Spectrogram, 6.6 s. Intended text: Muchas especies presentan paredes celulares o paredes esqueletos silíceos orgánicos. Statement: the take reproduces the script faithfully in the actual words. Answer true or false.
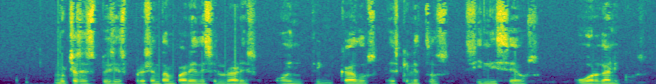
false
